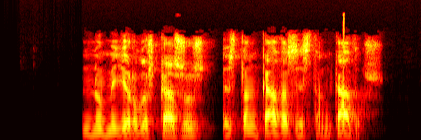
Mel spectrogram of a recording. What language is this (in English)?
Galician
